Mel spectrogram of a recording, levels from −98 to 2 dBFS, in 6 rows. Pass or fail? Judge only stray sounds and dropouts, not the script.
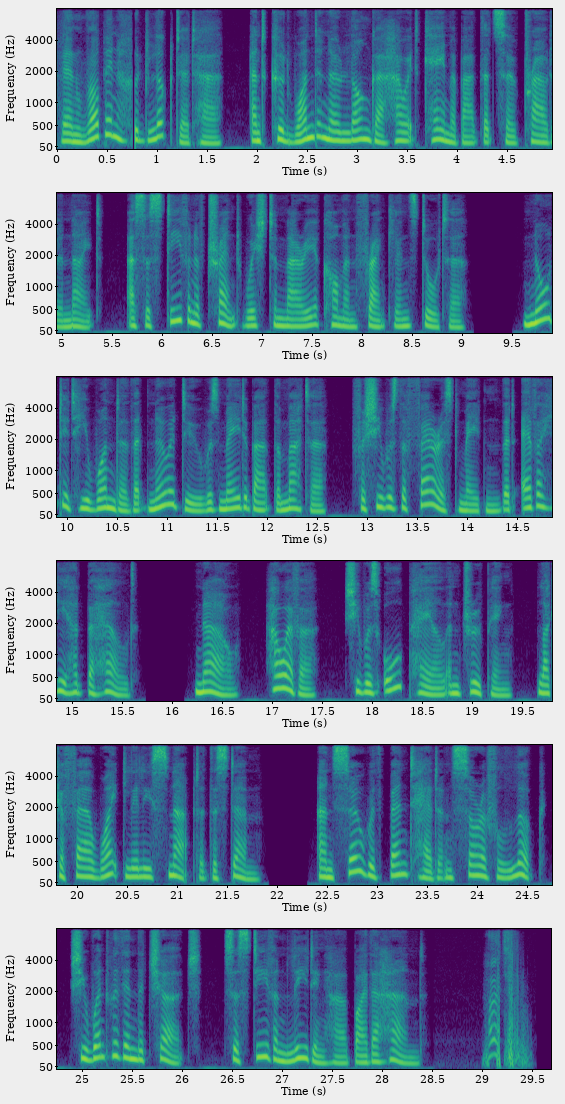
fail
